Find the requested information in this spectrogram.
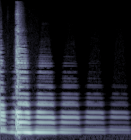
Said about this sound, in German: Da bohrt jetzt jemand. Wenn das die Handwerker hier im Haus sind, dann hört man es leider nicht nur von draußen.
